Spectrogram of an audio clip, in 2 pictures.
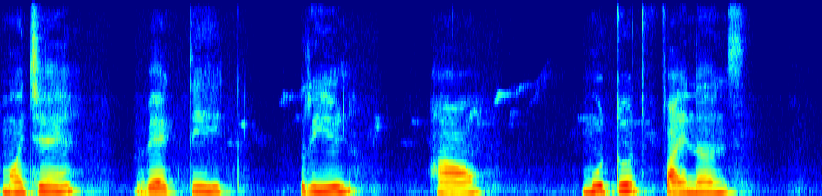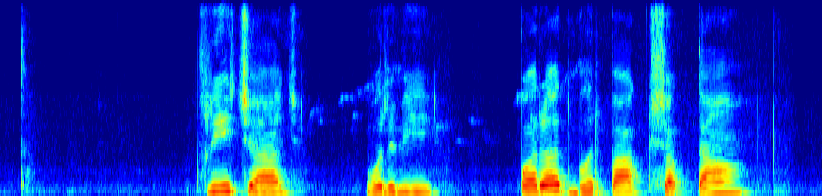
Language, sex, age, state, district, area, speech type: Goan Konkani, female, 18-30, Goa, Ponda, rural, read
